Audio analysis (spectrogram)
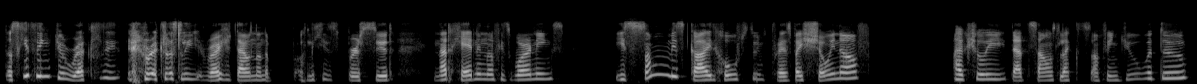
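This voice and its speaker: A woman's voice: on the high side, moderate pace, sharp tone, dry recording. A woman reading fan fiction aloud with drama, often stumbling over words and breaking into giggles. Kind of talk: animated dramatic reading of a story with giggly asides.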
